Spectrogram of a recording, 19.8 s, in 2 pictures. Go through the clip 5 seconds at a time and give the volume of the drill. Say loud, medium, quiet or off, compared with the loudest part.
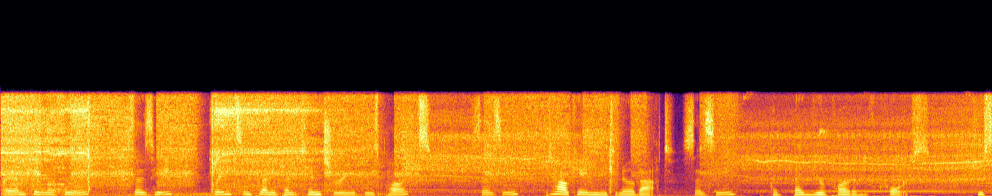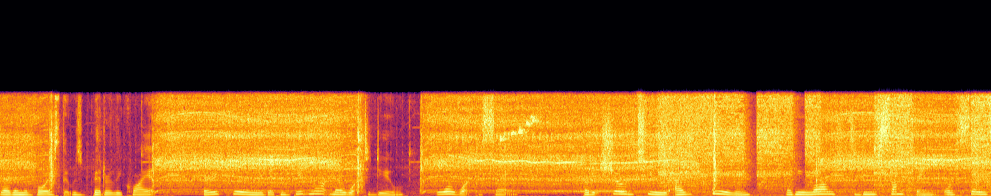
loud, medium, loud, loud.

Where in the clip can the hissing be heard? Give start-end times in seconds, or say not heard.
0.0-7.5, 15.7-19.7.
